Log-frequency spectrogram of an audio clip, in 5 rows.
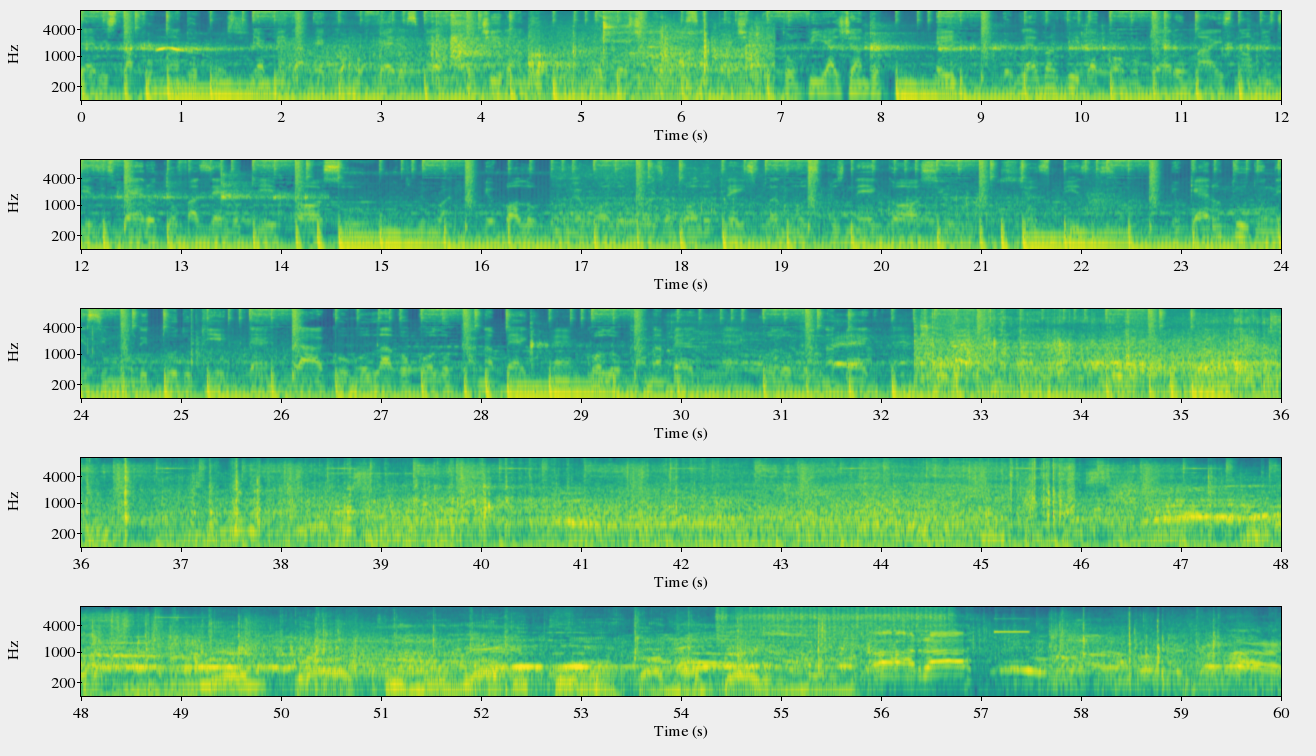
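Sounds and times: skateboard wheels rolling on concrete: 0:00.0 - 0:07.3, 0:32.2 - 0:52.7, 0:54.2 - 1:00.0
hip-hop beat with bass: 0:00.0 - 0:57.6
skateboard clacks: 0:02.0 - 0:07.1, 0:32.3 - 0:46.6, 0:54.4 - 0:59.5
people shouting and chatting: 0:08.1 - 1:00.0.

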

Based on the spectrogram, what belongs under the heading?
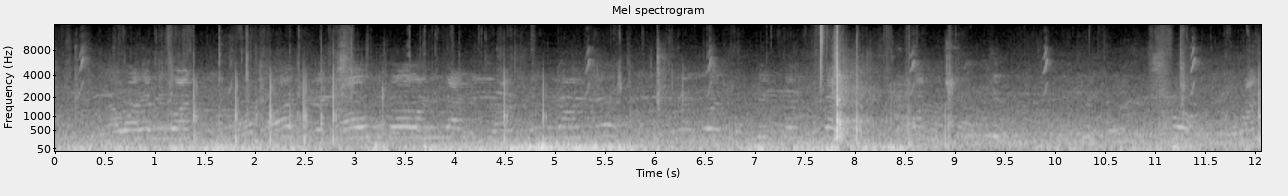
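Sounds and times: tennis racket striking ball: 0:07.6 - 0:08.2.

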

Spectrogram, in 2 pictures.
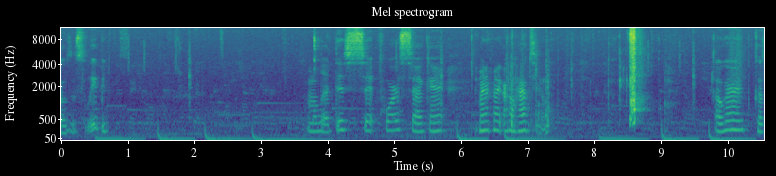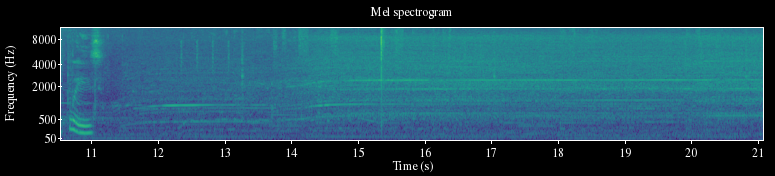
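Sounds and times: small electric fan whine: 0:00.0 - 0:21.0.

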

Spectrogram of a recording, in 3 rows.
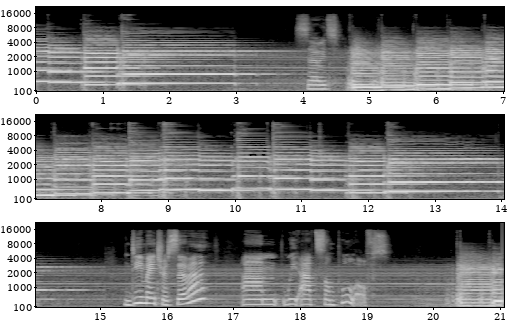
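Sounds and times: electric guitar arpeggio: 0:00.0 - 0:03.5, 0:04.7 - 0:14.7, 0:20.0 - 0:21.0.

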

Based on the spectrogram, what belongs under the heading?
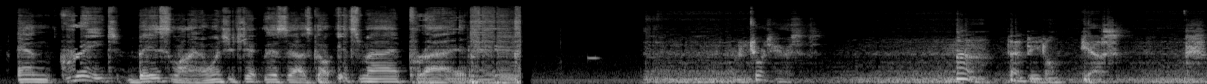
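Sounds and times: low hum: 0:05.4 - 0:12.0
radio broadcast audio: 0:06.4 - 0:12.0.

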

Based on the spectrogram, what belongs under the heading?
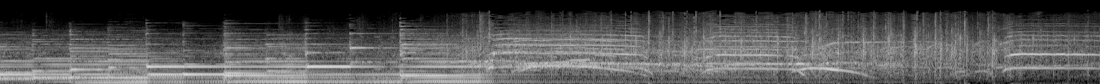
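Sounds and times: audience applauding and cheering: 0:04.4 - 0:11.0.

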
